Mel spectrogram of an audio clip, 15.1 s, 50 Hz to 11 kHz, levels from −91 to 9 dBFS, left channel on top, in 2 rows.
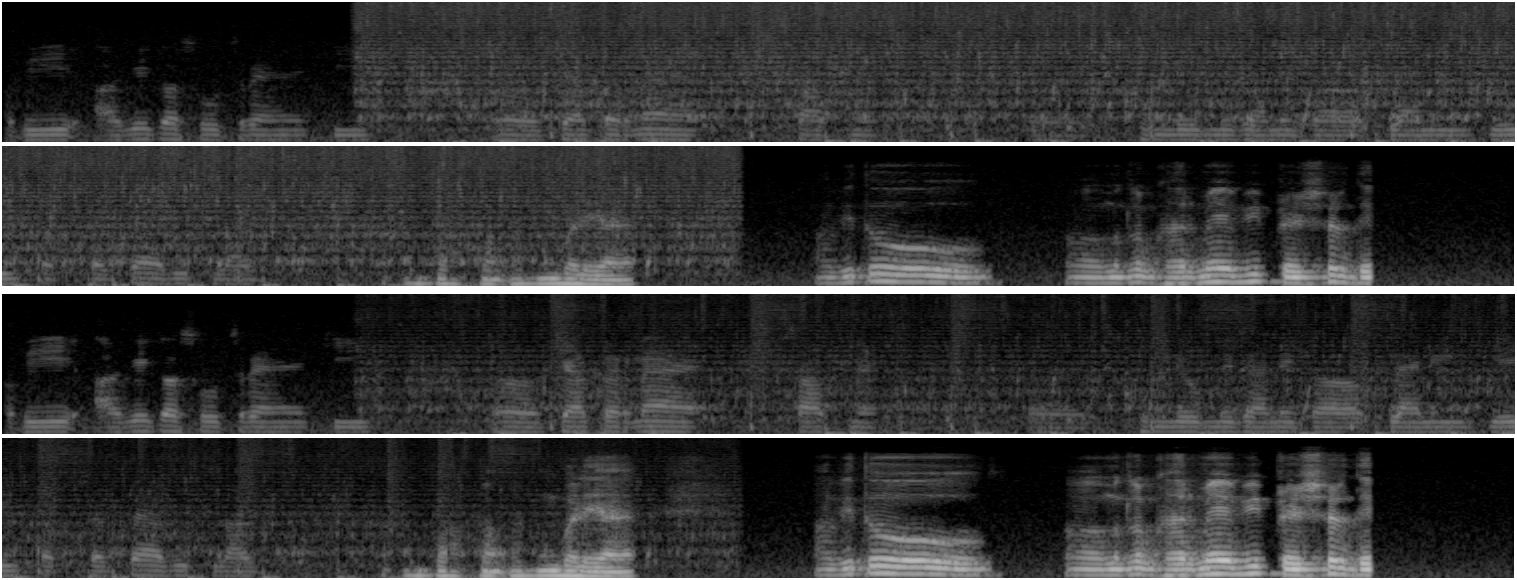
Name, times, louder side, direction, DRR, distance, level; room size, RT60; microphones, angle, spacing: voice 1, 0.0-1.9 2.4-3.5 3.9-4.4 5.1-8.9, right 3 dB, 50° right, 1.7 m, -51 dB
sound 1, 1.7-11.3, left 9 dB, 85° left, 2.8 m, -51 dB
sound 2, 2.2-10.2, equal, ahead, 3.2 m, -55 dB
voice 2, 9.6-10.7 11.6-12.5 12.9-14.4, right 6 dB, 80° right, 0.5 m, -27 dB
head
